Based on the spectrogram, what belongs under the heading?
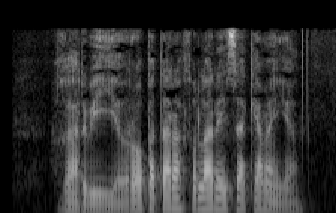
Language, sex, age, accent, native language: Uzbek, male, 18-24, Buxoro, Uzbek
